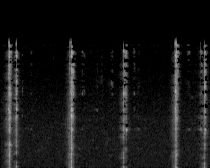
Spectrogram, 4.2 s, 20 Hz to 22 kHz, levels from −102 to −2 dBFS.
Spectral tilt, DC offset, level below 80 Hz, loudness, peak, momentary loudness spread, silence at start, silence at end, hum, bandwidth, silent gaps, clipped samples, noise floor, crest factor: -0.5 dB/octave; under 0.1%; -64 dBFS; -41 LUFS; -14 dBFS; 12 LU; 0.1 s; 0.05 s; none; 16.5 kHz; none; under 0.1%; -80 dBFS; 32 dB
